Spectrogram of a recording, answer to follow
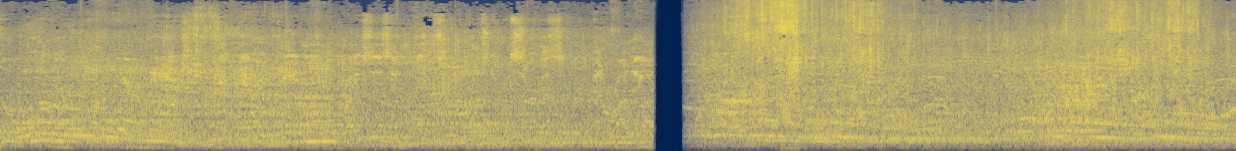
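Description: A field of NASCAR stock cars running at speed: a loud, continuous engine noise with pitches sliding as cars go by, and crowd voices mixed in. The sound cuts out for a moment a little past halfway.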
